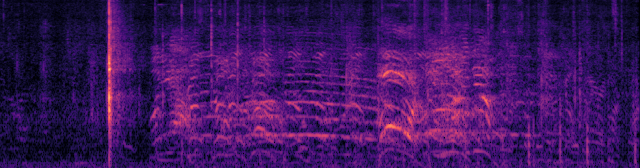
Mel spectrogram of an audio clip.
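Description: A baseball bat hits a pitched ball with one sharp crack about a second in, followed by several people shouting at once.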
